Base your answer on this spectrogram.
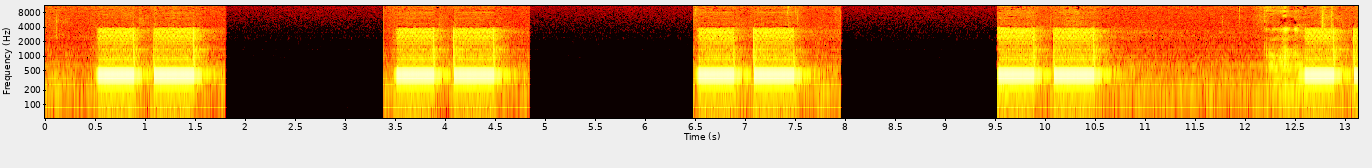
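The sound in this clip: Telephone tones as someone is phoned: four groups of paired electronic tone bursts repeating at a steady interval, with a brief noisy sound at the end.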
